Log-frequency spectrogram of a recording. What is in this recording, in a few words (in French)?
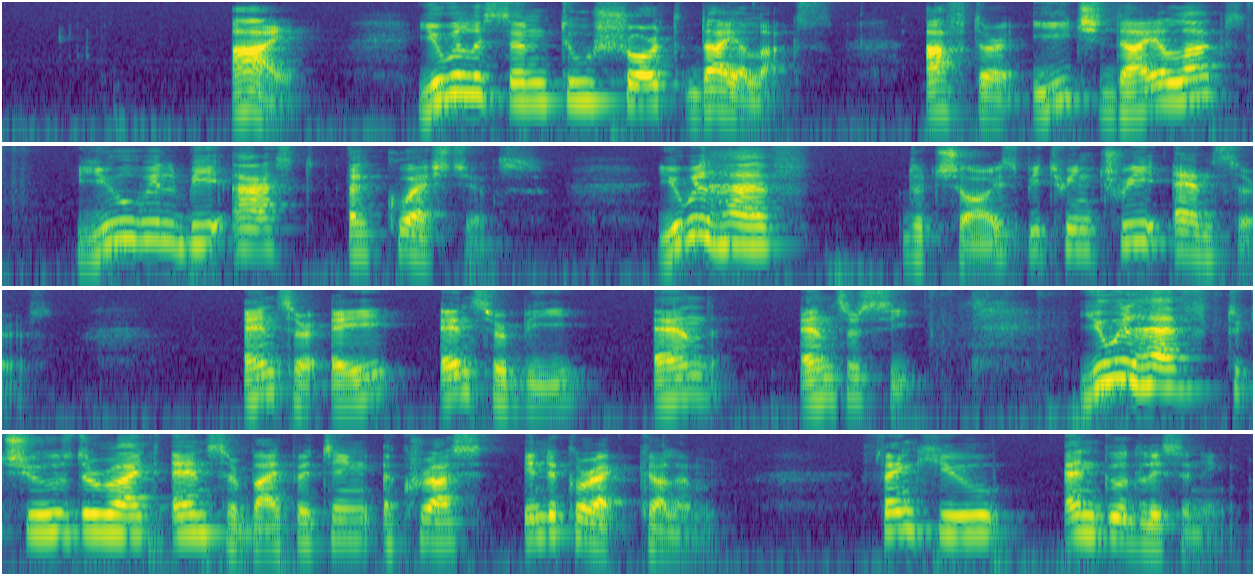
consigne anglais; Positionnement-FLE-Bruxelles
